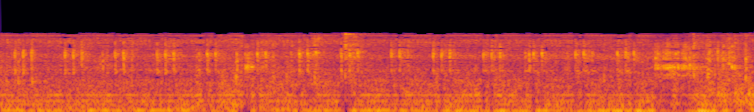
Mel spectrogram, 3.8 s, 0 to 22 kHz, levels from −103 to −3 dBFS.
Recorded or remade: recorded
